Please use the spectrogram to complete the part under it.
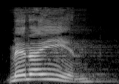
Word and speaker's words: Manaen: Then you have this man named, I'm going to make sure I say his name right, Manaen. It's tough to say. You try. Manaen.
